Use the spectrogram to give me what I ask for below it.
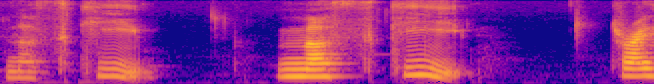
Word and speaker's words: носки: The first sound is /n/, then we have letter O, which is unstressed and is pronounced as /a/ then goes /s/, /k/, and /ee/ at the end. And all together it's НОСКИ /naskee/ .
